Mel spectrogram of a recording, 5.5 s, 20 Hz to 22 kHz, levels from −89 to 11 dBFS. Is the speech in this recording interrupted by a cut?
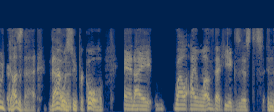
no; 0 cuts

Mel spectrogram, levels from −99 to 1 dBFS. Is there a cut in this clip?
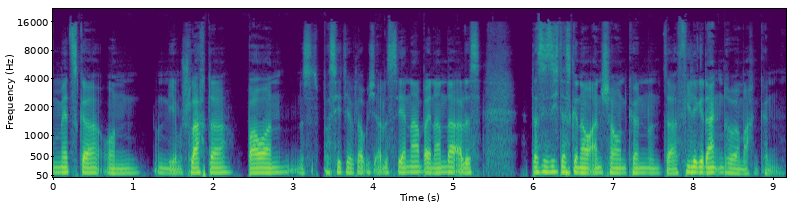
yes; 2 cuts; at 3.8 s, 6.5 s

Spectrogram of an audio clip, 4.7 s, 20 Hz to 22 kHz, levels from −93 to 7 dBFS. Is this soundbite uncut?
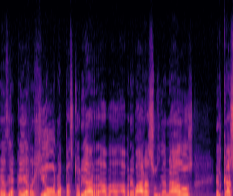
yes; 0 cuts

